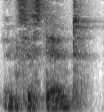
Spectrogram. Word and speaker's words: insistent: So, insistent, like a tent, rather than tant.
